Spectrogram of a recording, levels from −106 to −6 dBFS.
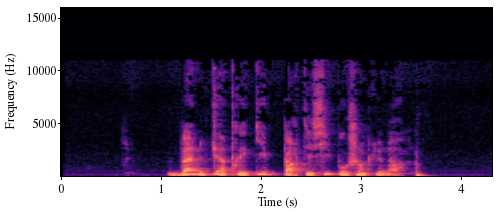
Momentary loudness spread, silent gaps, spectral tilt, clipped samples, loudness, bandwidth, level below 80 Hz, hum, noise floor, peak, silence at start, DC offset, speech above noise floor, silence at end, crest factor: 14 LU; none; -7.5 dB/octave; under 0.1%; -27 LUFS; 11 kHz; -52 dBFS; none; -76 dBFS; -10 dBFS; 1.05 s; under 0.1%; 51 dB; 0.7 s; 18 dB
